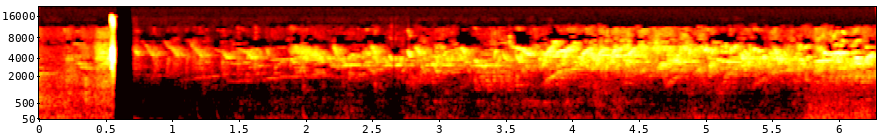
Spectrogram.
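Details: Goldfinch of the Major form in an aviary: a sharp click opens a near-silent stretch, then soft, high twittering song builds gradually into a continuous thin chatter of fast trilled notes.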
